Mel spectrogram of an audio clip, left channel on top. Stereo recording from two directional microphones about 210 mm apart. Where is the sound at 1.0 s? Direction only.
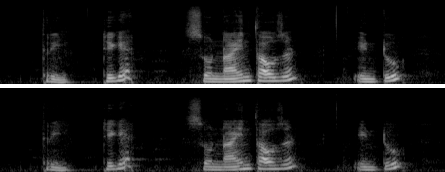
50° left (ahead or behind).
